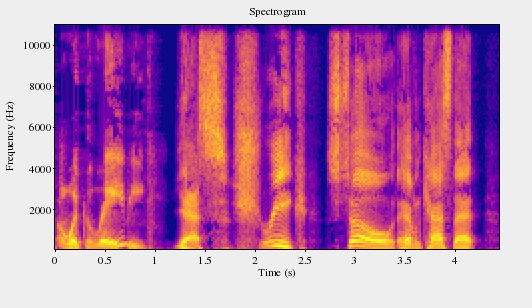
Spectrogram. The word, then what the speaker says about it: Shriek: How do you say Shriek, Jesus Shriek? Christ. Not Shrike. Shrike is that was in the Agents of S.H.I.E.L.D. Shriek will be in the Venom sequel.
